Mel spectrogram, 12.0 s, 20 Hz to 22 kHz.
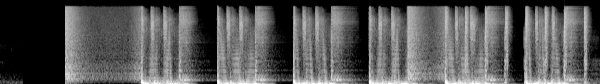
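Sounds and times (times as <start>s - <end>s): loud bang-like hit: 1.3s - 5.4s, 8.1s - 9.1s.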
